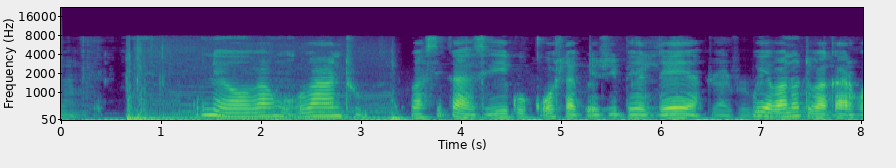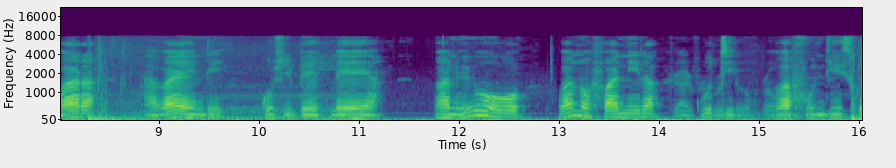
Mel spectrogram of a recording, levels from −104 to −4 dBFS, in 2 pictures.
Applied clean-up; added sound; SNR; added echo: none; Car; 4 dB; none.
